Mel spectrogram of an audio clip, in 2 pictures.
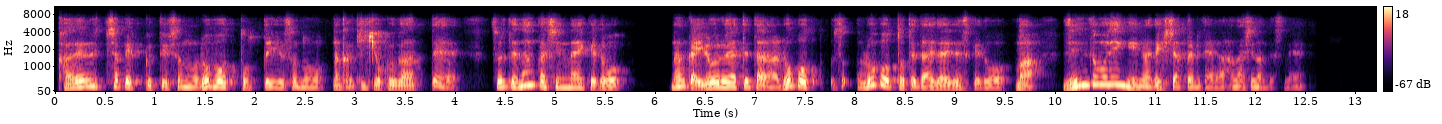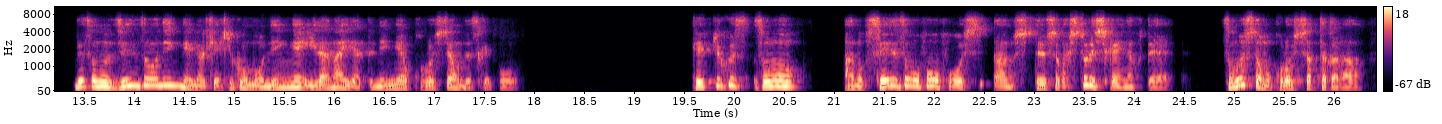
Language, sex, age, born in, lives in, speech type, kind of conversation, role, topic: Japanese, male, 60-64, Japan, Japan, conversation, unstructured, none, 科学技術が倫理を超えることは許されるのでしょうか？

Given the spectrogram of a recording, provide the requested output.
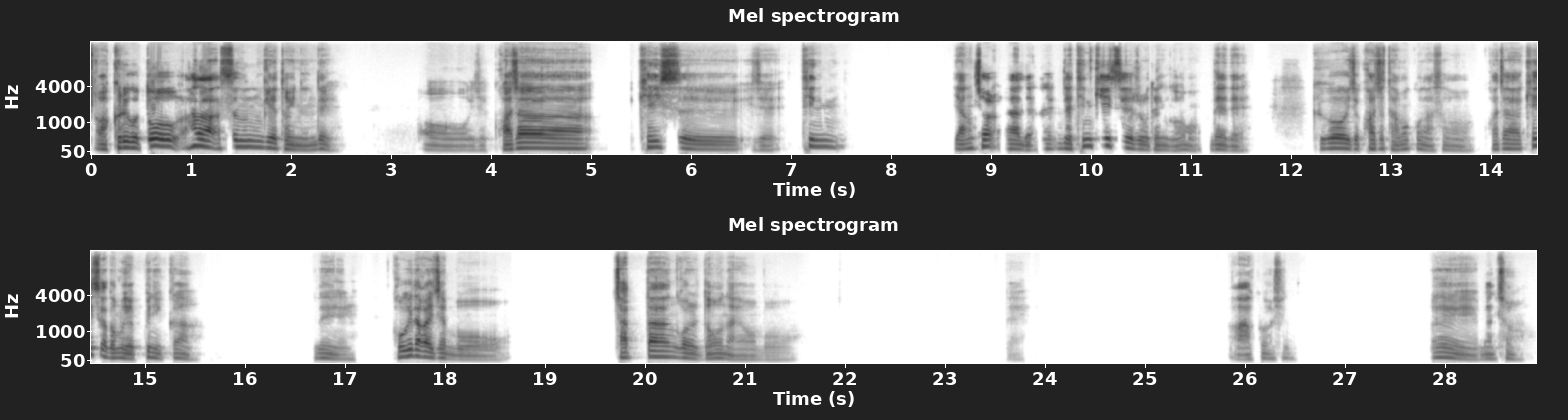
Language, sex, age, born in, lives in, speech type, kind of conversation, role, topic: Korean, male, 30-34, South Korea, Germany, conversation, unstructured, none, 집에서 쓰레기를 줄이기 위해 할 수 있는 방법에는 어떤 것들이 있을까요?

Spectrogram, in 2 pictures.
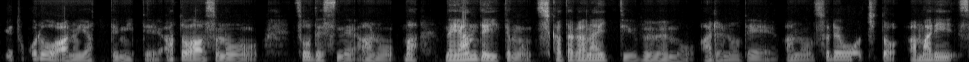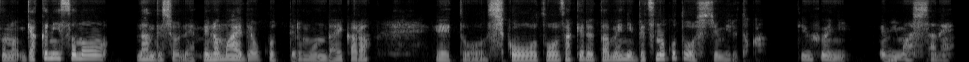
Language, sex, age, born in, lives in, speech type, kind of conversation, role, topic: Japanese, male, 25-29, Japan, Japan, conversation, podcast, guest, 挫折からどうやって立ち直りましたか？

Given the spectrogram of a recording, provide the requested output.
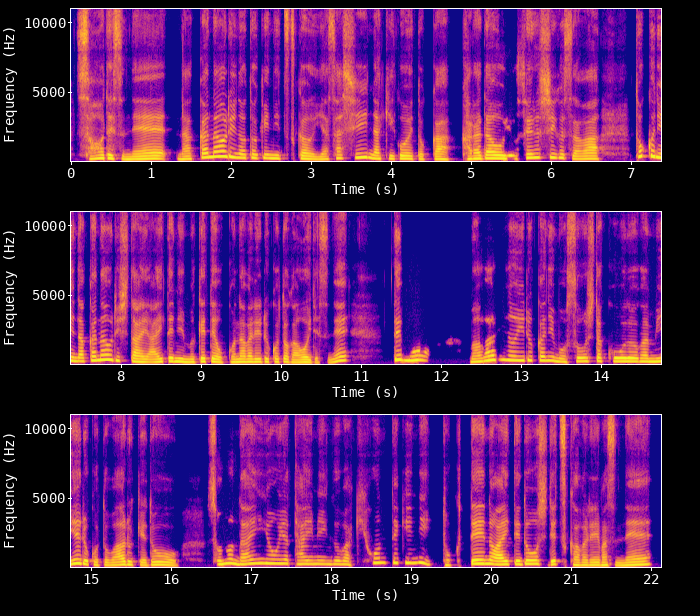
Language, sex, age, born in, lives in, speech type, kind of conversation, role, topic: Japanese, female, 55-59, Japan, United States, read, expert-assistant, expert, イルカはどのようにして仲間とコミュニケーションをとるのか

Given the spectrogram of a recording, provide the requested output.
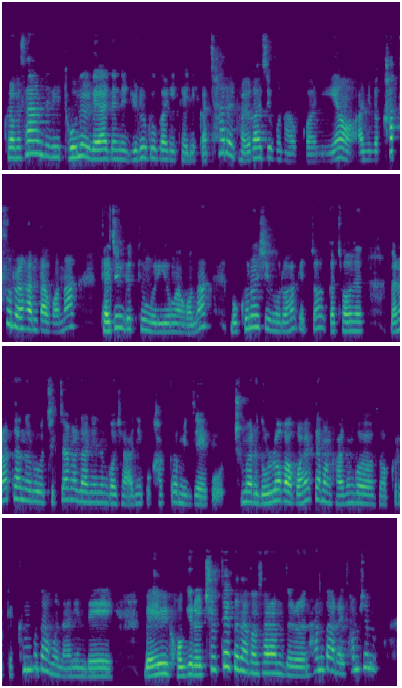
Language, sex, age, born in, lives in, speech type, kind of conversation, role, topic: Korean, female, 30-34, South Korea, United States, conversation, unstructured, none, 정치가 우리 삶에 어떤 영향을 미친다고 느끼시나요?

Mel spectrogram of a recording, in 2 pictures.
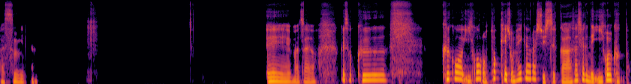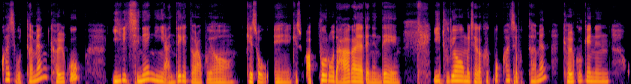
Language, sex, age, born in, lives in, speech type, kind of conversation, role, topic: Korean, female, 40-44, South Korea, South Korea, conversation, podcast, guest, 완벽주의에서 벗어나게 된 경험을 이야기해 주실 수 있나요?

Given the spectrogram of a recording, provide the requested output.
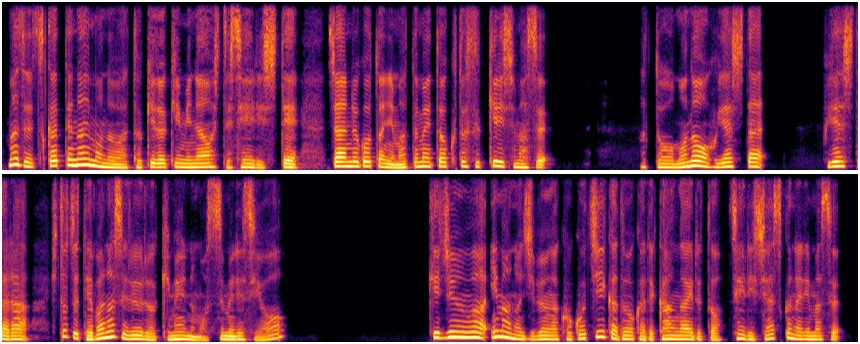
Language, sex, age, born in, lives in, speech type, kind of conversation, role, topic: Japanese, female, 55-59, Japan, Japan, read, expert-assistant, expert, 家の中でリラックスできる空間を作るコツは何ですか？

